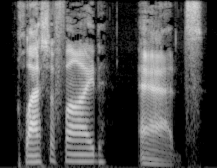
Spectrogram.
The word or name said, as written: classified ads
